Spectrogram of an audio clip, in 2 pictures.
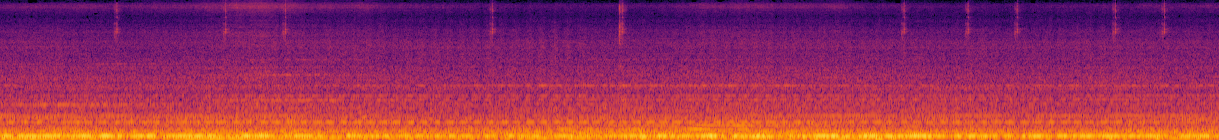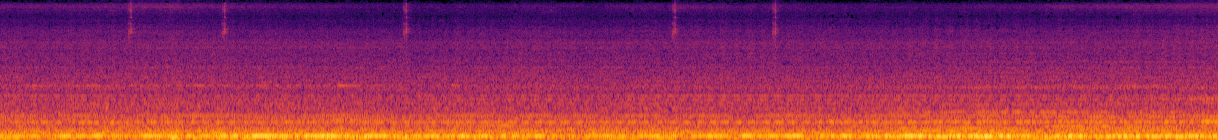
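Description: Soft electronic menu ticks sound as options are scrolled through.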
